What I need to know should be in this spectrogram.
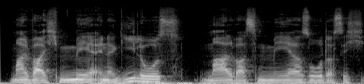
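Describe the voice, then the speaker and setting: This man has a fairly low pitch and a dark, mellow tone. His pitch varies in an ordinary way, and the room echo is audible. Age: 40s. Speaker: podcast host sharing personal depression story. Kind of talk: personal testimony monologue.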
